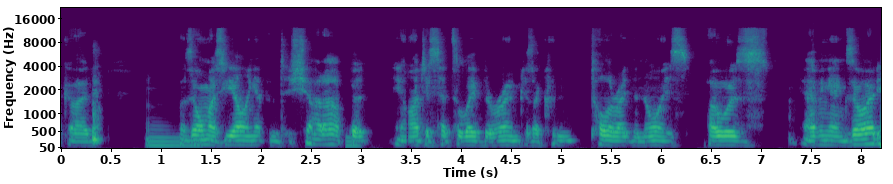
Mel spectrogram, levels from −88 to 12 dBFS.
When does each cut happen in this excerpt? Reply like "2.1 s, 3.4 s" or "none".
6.3 s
